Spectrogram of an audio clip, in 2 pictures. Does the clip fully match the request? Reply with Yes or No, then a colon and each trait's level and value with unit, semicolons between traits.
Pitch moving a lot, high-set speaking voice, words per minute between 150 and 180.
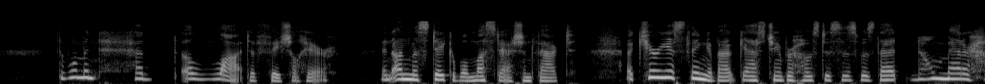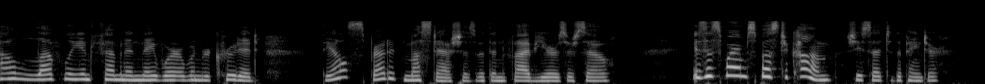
Yes: wide, 5.8 semitones; high, 205 Hz; average, 160 wpm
